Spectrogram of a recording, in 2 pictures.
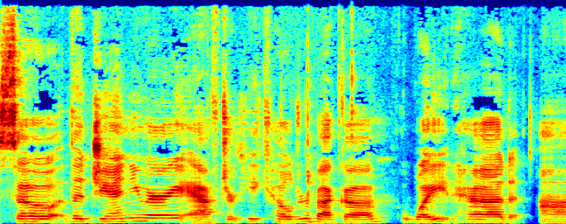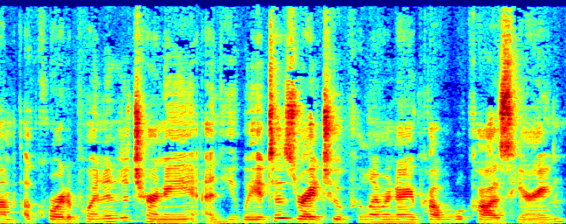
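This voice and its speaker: Talking fairly quickly with hardly any pauses, a woman speaks in an American accent. Her medium-pitched voice has monotone, flat intonation. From Michigan, US. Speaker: author and horror film critic. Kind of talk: casual chat.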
